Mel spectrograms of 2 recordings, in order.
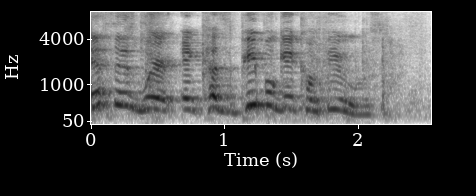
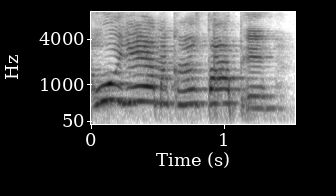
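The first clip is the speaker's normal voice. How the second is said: mock proud woman; 7 semitones higher, 4 dB quieter than usual. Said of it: "you just back in the house like".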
